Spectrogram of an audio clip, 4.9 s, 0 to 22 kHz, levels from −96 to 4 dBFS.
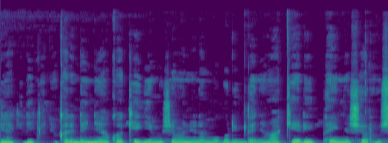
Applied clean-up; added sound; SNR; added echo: classical method log-MMSE.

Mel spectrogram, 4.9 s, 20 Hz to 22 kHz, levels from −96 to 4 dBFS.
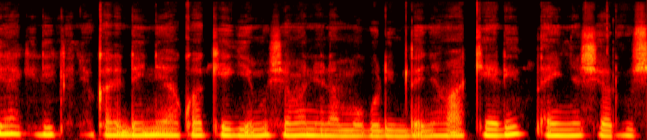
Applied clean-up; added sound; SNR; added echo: neural mask model Resemble Enhance denoiser.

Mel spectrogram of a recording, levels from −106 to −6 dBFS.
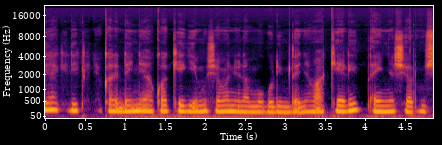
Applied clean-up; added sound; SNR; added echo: neural mask model DeepFilterNet 3.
